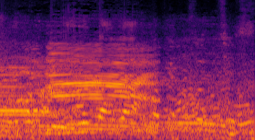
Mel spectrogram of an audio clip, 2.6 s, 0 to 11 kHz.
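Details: Sahiwal bull calf at a Chattogram cattle market, Bangladesh, 13 December 2024. A sustained, level moo holds for about a second and a half amid loud background talk from buyers and sellers.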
